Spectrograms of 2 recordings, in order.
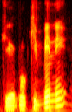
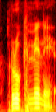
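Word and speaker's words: Rukmini: Now and also Krishna had other consults like Rukimi. Is that okay? What? What? Rukini. Rrookini.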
